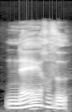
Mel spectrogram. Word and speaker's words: nerveux: Nerveux, final X not pronounced, E-U, E, V, nerveux.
